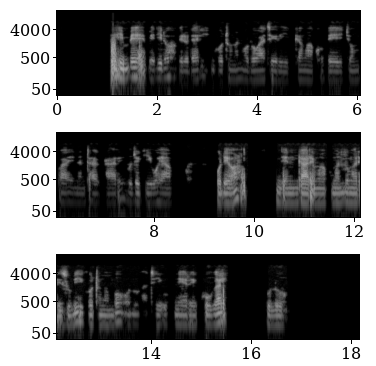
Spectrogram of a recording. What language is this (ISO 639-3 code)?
ful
